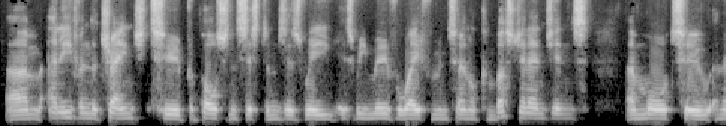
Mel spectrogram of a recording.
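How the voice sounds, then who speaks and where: A middle-aged British man talks through his answers with a fairly low voice. He hesitates often, filling gaps with ums and repeating words as he builds his sentences. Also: a little mellow. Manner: hesitant, many fillers and restarts. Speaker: guest, automotive consultant. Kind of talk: interview answers.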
